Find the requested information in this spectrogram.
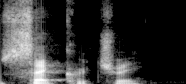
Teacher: so three syllables and stress the first syllable · we swallow a syllable, just like in comfortable, vegetable, secretary.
